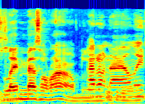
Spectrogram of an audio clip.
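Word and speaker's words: Les: Lees that's the way it's not L Miz the French don't pronounce it that way it's Lees I don't know I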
